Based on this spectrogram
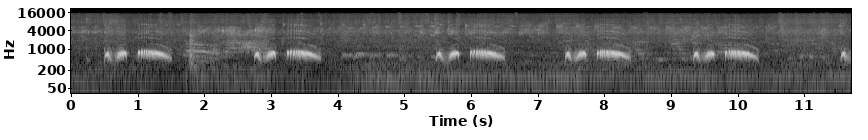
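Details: A spotted dove in whistle-voice ('giọng còi') style, meant to excite wild doves into calling, repeats its phrase five times: a short double note, then a long, slightly falling coo, about every two seconds. Soft high chirps sound behind.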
